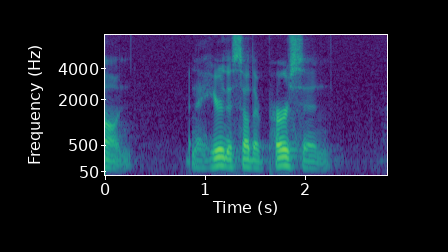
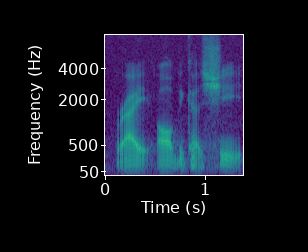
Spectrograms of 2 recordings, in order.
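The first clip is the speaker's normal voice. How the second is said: ordinary talk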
